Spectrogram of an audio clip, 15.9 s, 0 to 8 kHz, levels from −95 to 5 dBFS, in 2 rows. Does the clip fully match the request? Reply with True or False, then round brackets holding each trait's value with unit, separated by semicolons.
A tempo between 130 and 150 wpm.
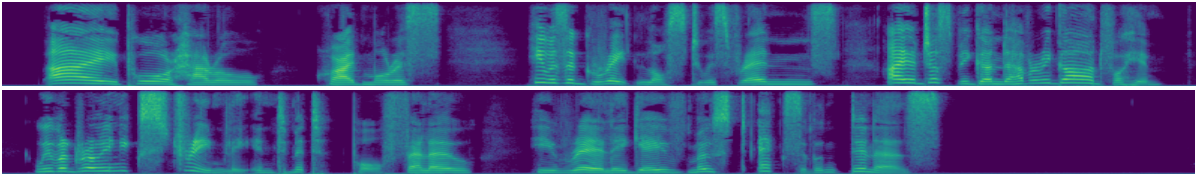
True (135 wpm)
